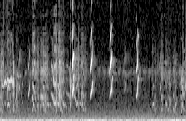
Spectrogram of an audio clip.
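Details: Grey-crowned babbler family group at a water spot in Victoria during hot weather, calling to each other: quick chattering notes with sharp high squeaks roughly every half second.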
